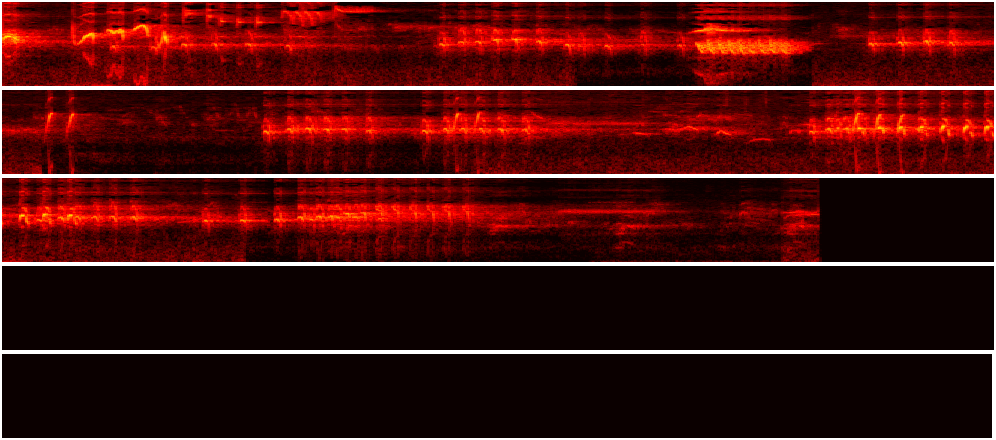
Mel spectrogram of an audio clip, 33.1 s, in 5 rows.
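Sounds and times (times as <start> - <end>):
small birds chirping and trilling: 0.0 - 18.7.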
